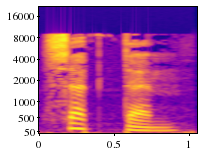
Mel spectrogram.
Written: septem

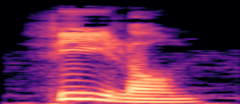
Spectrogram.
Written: phylum

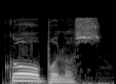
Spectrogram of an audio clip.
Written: golbulus

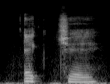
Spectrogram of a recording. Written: ecce

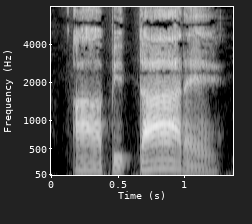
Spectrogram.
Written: habitare

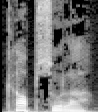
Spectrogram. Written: capsula

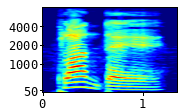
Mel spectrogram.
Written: plantae

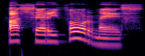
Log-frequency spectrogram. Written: passeriformes

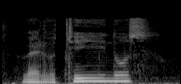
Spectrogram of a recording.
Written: velutinus

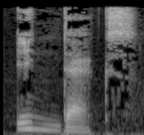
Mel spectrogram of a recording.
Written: index

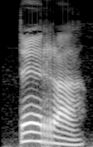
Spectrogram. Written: terra

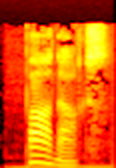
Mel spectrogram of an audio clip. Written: panax

